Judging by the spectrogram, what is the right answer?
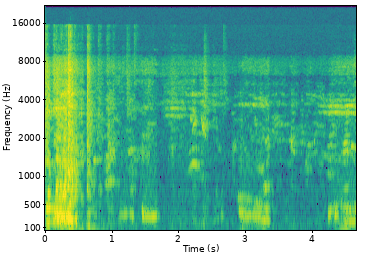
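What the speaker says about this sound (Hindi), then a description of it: "दोस्तों शौक करके दिखाता हूँ कबूतरों का" Pigeons coo in a series of soft, low, throaty calls at close range in a quiet setting, with a brief louder rustle at the start.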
